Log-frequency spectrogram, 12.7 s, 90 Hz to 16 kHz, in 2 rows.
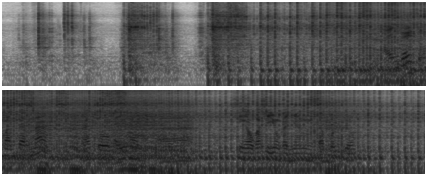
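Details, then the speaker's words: Rusi 125 motorcycle that stalled and would not start from no spark, after the pulser/ignition fault was fixed: kicks over and catches, then settles into a steady, quick single-cylinder putter; running normally. "guys ito na yung ginawa natin guys oh Ayan okay na siya"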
